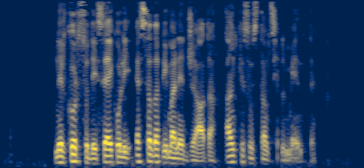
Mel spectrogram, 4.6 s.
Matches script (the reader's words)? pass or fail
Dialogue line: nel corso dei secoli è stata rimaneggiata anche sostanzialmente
pass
